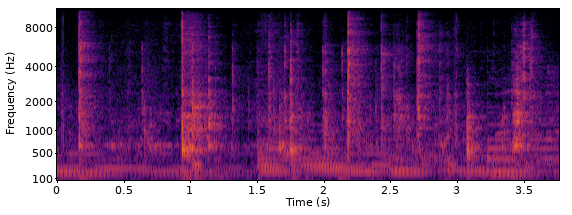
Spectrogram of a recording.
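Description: Metallic clicks and rattles as the blade lock is released on a Festool TS 55 Li cordless plunge saw, with several sharp close-up clacks over a faint steady hum, no voices.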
